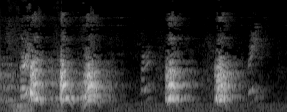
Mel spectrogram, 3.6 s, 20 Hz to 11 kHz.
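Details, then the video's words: Female Rottweiler doing protection bite-development work with her owner in a basement on March 24, 2021: short, harsh barks in a quick burst of three, then two more spaced about half a second apart, with a person's voice mixed in. "Rottweiler protection in the basement"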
